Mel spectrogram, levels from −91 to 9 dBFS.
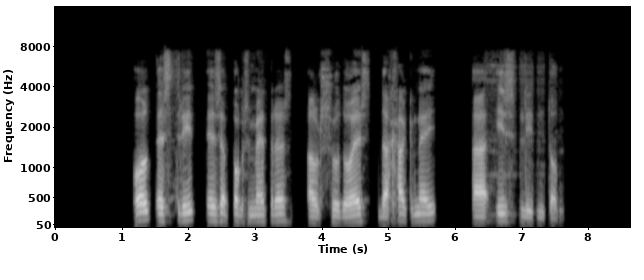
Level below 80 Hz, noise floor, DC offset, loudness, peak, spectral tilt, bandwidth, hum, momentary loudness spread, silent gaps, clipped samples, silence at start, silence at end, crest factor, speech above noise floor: -66 dBFS; under -90 dBFS; under 0.1%; -20 LUFS; -2 dBFS; -5 dB/octave; 7.8 kHz; none; 11 LU; 2.10-2.26 s, 2.61-2.66 s, 3.56-3.77 s, 4.73-4.83 s, 5.72-6.24 s; under 0.1%; 1.15 s; 1.05 s; 20 dB; over 71 dB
